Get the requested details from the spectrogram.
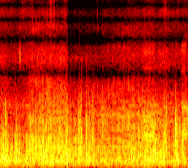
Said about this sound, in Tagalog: Oh, lakas ng hangin yan ha.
